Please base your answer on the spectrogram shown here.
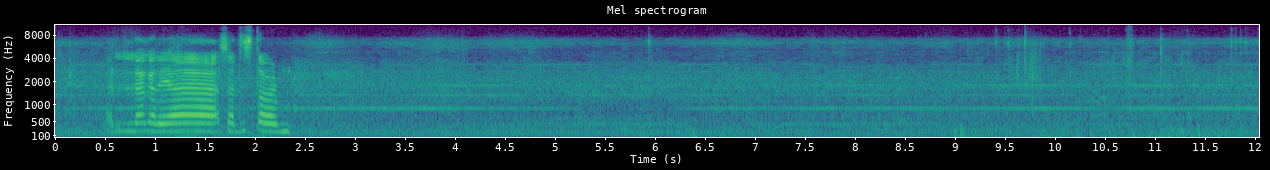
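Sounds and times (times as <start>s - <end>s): constant high whine: 0.0s - 12.0s.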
